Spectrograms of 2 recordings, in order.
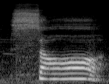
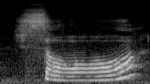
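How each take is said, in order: First: The tone stays level. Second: The tone rises.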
